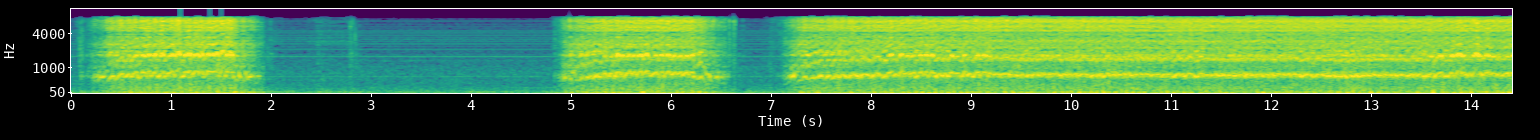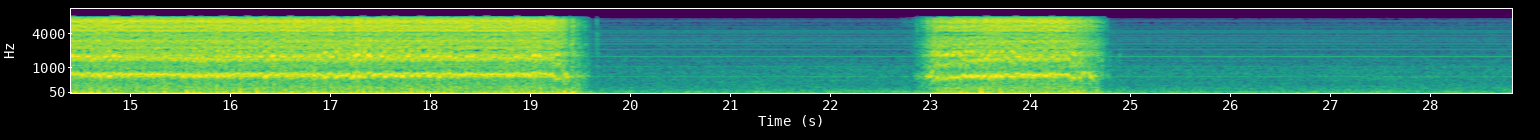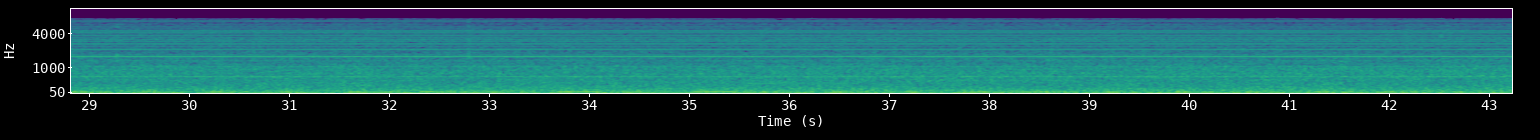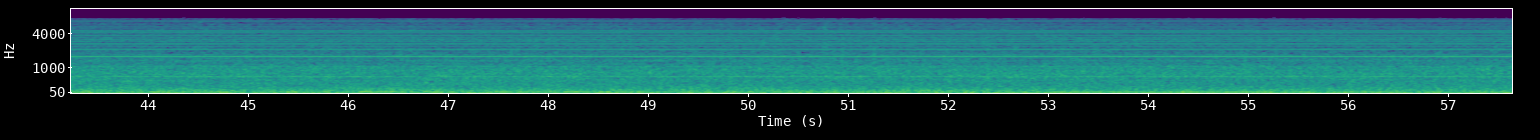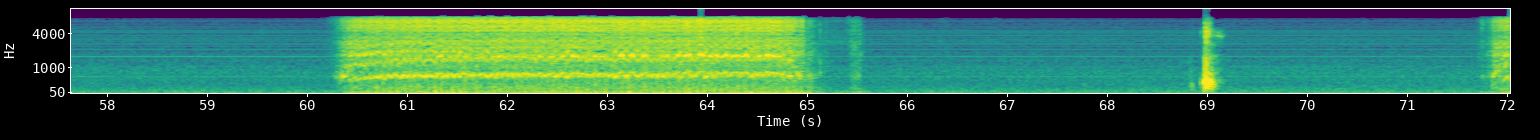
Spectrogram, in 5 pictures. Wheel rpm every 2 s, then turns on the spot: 110, 0, 100, 100, 200, 200, 200, 200, 200, 120, 0, 90, 40, 0, 0, 0, 0, 0, 0, 0, 0, 0, 0, 0, 0, 0, 0, 0, 0, 0, 150, 200, 80, 0, 0, 20.
none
